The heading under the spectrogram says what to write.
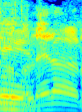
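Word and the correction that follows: Rodoreda: no, Rodurera.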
